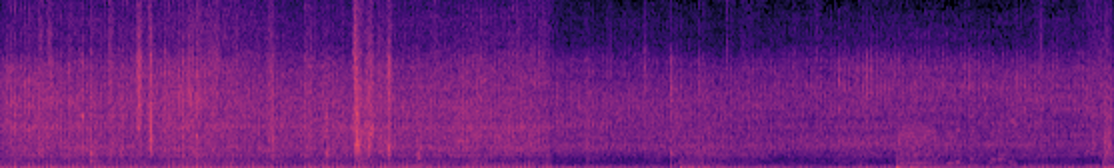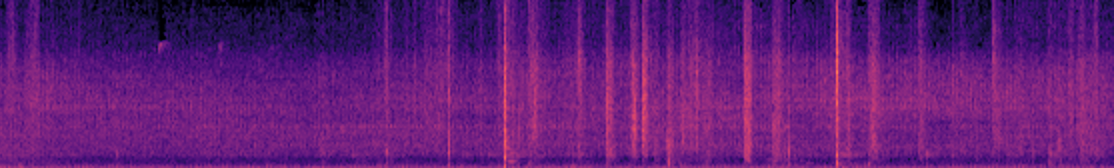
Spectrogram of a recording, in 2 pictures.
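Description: Tennis ball strikes from racket hits and bounces during a rally, sharp pops at irregular intervals a few seconds apart, over a steady rumble of wind on the microphone.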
